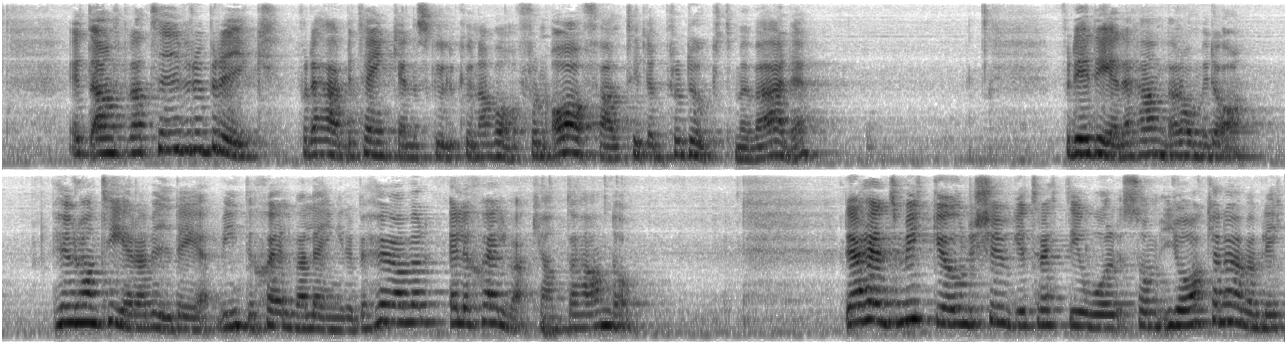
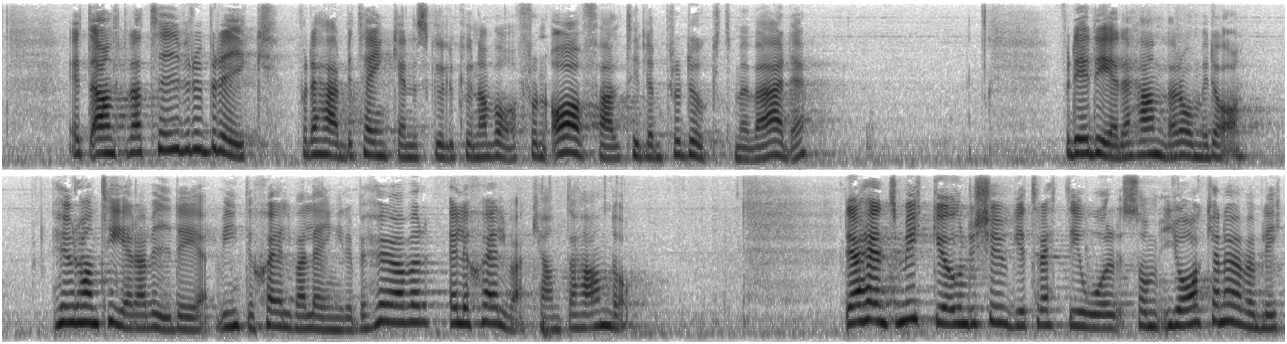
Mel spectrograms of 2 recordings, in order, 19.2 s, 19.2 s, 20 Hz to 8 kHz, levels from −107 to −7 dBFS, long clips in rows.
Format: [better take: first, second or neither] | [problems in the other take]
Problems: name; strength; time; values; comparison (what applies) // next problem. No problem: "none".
second | room echo; dies away in 0.3 s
